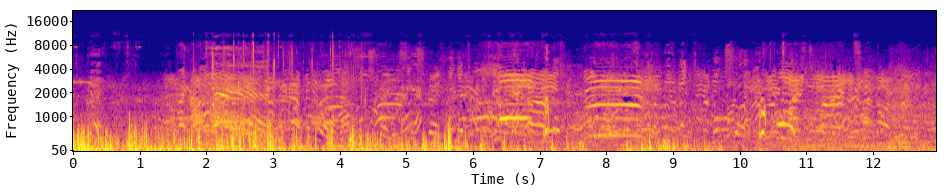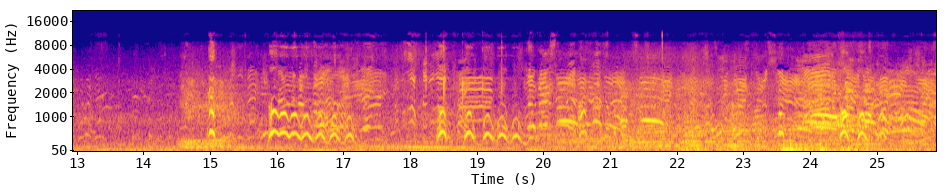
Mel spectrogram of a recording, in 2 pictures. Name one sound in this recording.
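Young men shout to one another across an open field.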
